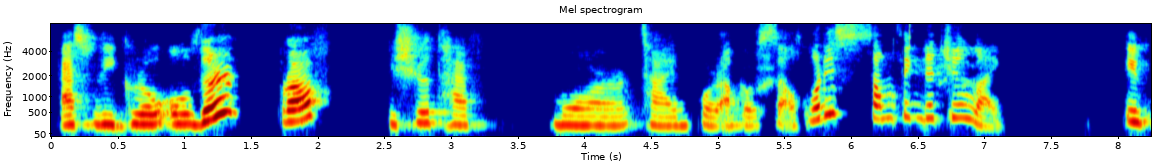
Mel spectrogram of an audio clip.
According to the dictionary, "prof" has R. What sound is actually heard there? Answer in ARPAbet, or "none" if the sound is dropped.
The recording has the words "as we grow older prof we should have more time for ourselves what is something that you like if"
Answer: R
